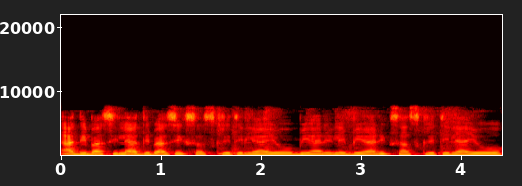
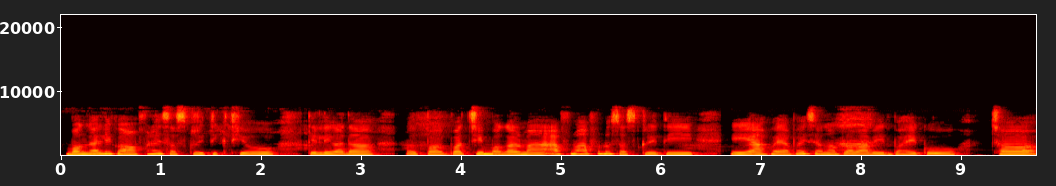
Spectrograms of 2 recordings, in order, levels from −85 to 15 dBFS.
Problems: none marked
